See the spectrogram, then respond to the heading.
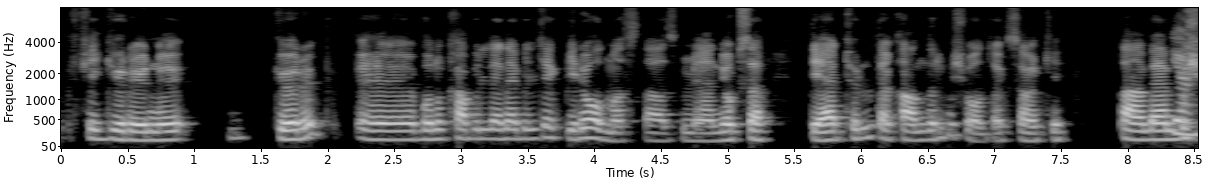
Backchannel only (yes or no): yes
